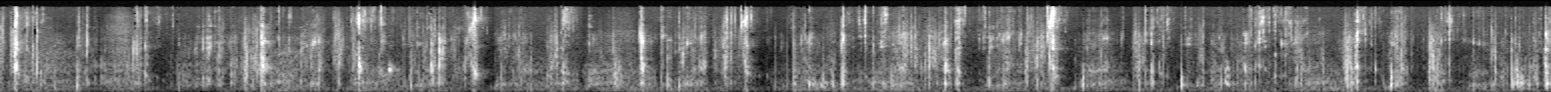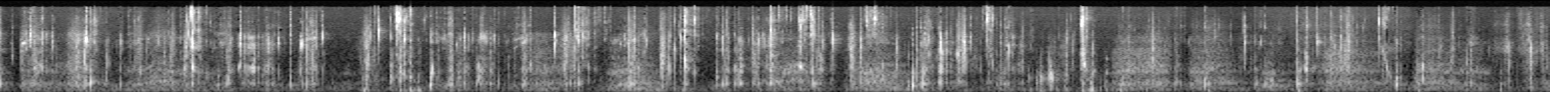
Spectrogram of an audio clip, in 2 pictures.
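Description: Close-miked chewing of soft gummy candies: a steady run of sticky smacking mouth sounds made of many short, irregular clicks.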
